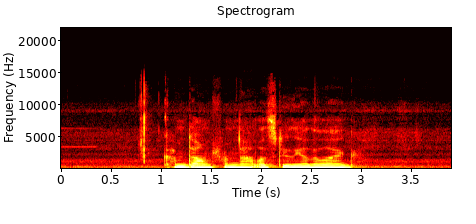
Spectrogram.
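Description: A woman speaks briefly and calmly nearby, outdoors.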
